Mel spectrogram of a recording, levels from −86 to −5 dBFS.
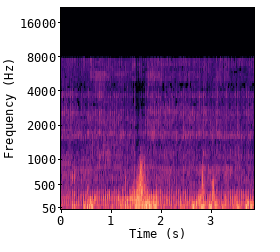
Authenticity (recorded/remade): recorded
